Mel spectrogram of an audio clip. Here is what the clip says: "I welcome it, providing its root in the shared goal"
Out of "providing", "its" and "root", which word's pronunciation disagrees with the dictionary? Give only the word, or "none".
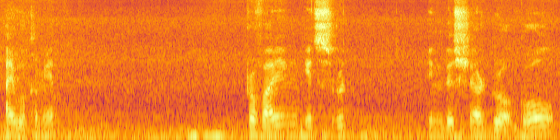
none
